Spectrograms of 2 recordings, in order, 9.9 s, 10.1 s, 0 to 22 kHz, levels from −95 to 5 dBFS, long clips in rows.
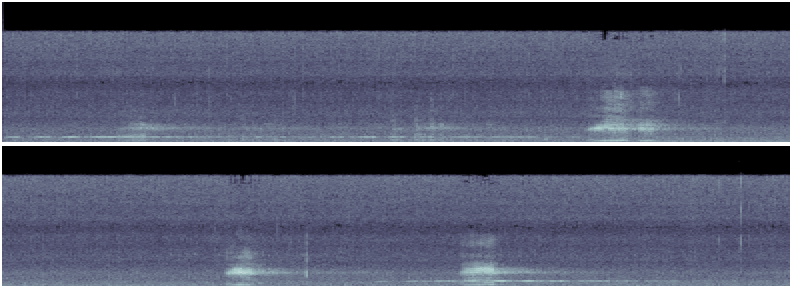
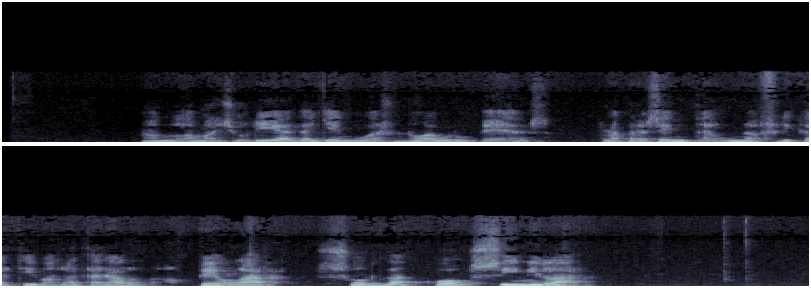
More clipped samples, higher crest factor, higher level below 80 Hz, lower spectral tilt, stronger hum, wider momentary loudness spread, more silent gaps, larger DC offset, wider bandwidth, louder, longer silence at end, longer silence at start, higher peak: neither; first, 26 dB vs 20 dB; first, -52 dBFS vs -58 dBFS; second, -2 dB/octave vs -6.5 dB/octave; neither; about the same, 15 LU vs 16 LU; neither; neither; first, 17.5 kHz vs 11.5 kHz; first, -26 LUFS vs -30 LUFS; second, 0 s vs 1.35 s; second, 0 s vs 0.85 s; first, -4 dBFS vs -10 dBFS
